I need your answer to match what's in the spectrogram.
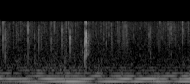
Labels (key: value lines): label: biophony, midshipman
recorder: SoundTrap 500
